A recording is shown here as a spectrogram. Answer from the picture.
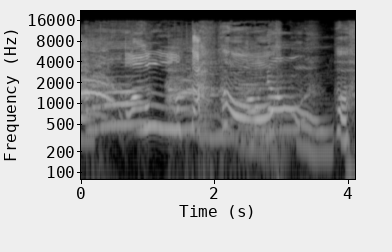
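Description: A cartoon character's wordless voice sounds, rising and falling in pitch, over background music.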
